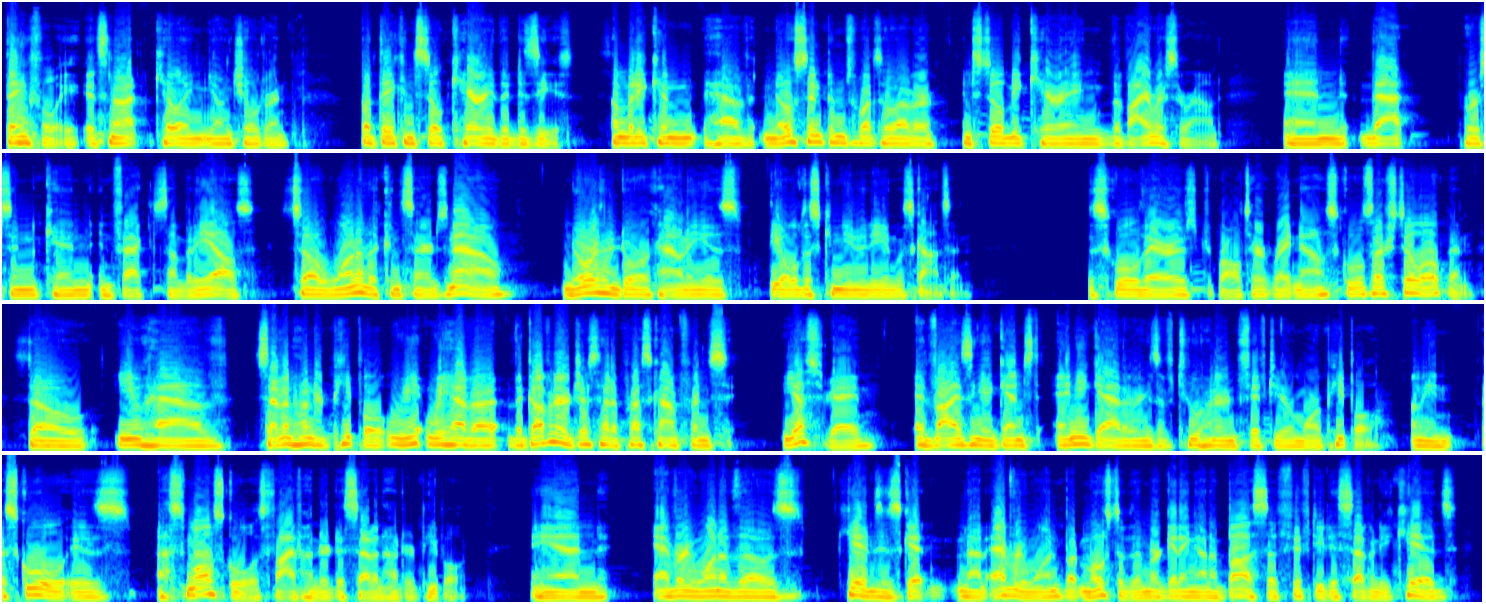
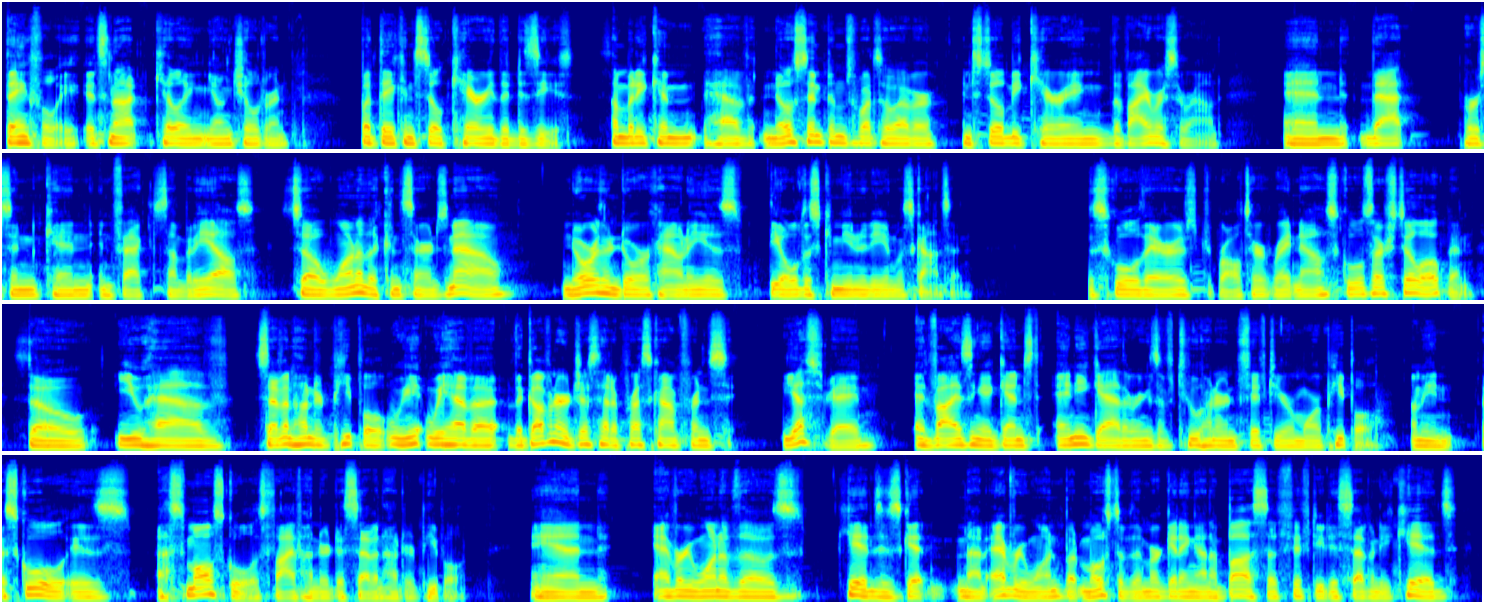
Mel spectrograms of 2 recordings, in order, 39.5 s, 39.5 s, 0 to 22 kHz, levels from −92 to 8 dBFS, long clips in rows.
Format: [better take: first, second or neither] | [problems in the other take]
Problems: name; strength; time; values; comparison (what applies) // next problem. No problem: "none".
second | distortion; slight; 6% of the sound clipped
